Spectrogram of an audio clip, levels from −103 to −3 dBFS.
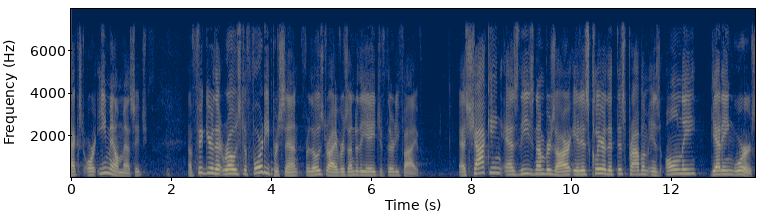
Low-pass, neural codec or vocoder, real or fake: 7.2 kHz; none; real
